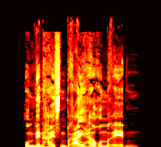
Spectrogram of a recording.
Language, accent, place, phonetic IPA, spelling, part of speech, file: German, Germany, Berlin, [ʊm deːn ˈhaɪ̯sn̩ ˈbʁaɪ̯ hɛˈʁʊmˌʁeːdn̩], um den heißen Brei herumreden, verb, De-um den heißen Brei herumreden.ogg
- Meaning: beat about the bush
